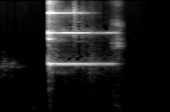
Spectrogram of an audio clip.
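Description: A single bright bell ding, struck once and ringing for about a second before it stops. It is a timekeeping signal marking the start of a one-minute preparation period.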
